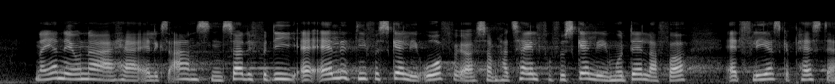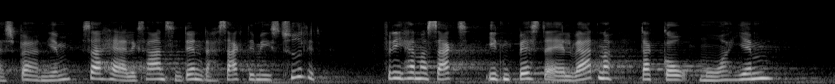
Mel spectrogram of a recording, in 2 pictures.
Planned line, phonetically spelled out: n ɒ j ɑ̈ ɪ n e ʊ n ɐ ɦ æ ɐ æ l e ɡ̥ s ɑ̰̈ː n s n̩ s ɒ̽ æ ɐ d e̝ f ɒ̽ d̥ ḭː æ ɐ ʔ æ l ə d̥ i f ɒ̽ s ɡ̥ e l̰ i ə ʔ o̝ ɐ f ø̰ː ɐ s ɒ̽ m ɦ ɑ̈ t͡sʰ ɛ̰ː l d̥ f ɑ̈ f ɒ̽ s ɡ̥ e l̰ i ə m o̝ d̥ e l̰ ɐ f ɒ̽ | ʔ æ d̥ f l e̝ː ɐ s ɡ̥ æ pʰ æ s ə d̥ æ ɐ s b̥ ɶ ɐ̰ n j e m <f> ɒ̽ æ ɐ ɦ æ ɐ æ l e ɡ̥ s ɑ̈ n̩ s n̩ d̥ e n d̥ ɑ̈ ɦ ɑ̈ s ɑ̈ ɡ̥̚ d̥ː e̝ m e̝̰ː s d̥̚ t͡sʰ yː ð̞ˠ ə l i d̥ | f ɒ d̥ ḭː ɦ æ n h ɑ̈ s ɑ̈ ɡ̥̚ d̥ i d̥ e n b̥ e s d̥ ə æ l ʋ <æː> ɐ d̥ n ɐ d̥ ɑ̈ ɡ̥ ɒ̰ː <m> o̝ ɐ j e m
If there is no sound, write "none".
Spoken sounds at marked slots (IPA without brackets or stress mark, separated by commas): s, æ, m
